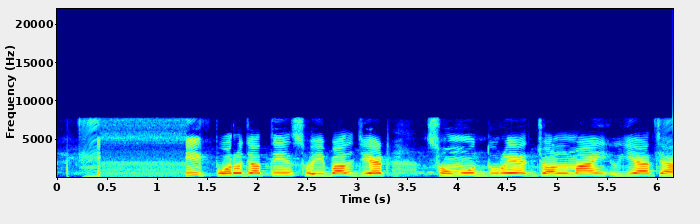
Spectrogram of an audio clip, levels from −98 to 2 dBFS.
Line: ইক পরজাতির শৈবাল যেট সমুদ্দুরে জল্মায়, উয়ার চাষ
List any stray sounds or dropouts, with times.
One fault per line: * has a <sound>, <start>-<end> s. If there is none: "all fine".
all fine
